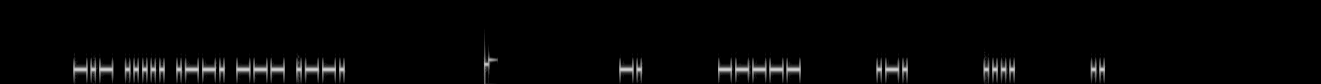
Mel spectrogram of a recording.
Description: Morse code, heard as a keyed tone, about 27 wpm, spaced as for 14 wpm, 700 Hz. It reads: K5POP N0RHI
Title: USA Call Signs - 5 Characters - 6x Character Spacing - 28wpm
